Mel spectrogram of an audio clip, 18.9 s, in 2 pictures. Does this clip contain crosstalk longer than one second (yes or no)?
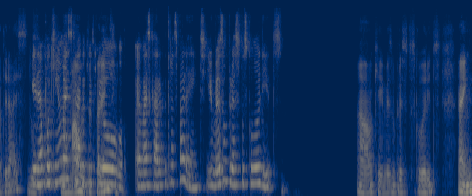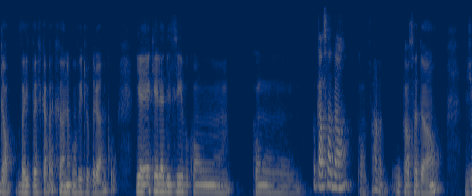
yes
